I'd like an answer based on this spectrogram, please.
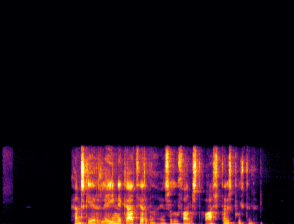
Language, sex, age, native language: Icelandic, male, 30-39, Icelandic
